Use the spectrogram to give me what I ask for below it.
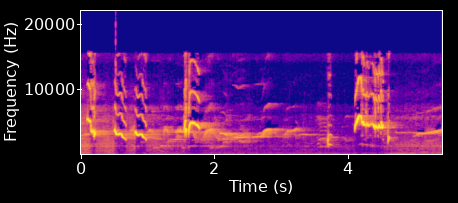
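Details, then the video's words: Oriental magpie-robin (kacer) delivering isian fill-in phrases while others join in: three quick downslurred whistles, a looping high note, a pause, then a wavering whistled trill. "KACER LAIN LANGSUNG IKUT BOCOR ISIAN SUARA"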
